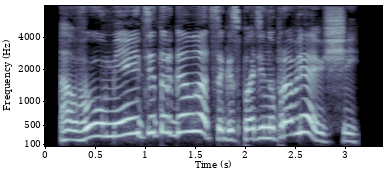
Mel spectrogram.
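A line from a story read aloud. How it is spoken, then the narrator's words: Pleased chuckle. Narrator (Russian): наконец хохотнул довольно Хенрик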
